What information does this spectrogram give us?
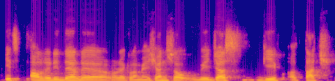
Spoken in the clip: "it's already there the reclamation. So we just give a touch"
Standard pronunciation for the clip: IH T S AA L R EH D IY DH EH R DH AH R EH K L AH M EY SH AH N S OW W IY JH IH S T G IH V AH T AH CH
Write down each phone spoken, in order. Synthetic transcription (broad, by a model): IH T S AA L R EH D IY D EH R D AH R EH K L AH M EY SH AH N S OW W IY JH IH S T G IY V AH T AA CH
